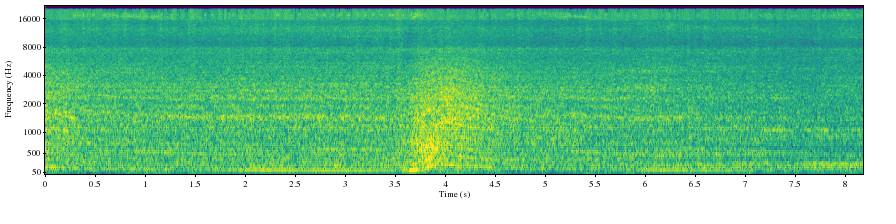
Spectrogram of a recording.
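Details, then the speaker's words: 2004 Ford Crown Victoria LX Sport V8 just after starting, with a previously dead battery and a slightly squeaky tensioner: a smooth, even idle with one quick throttle blip that settles cleanly back down. It runs healthy. "It starts, runs, and drives beautifully. And I love about these older cars."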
